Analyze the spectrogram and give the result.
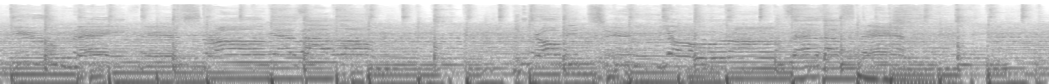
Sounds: Independent music, Music

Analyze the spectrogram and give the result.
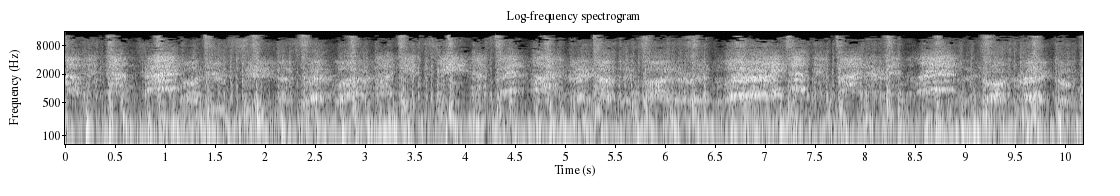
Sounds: Music

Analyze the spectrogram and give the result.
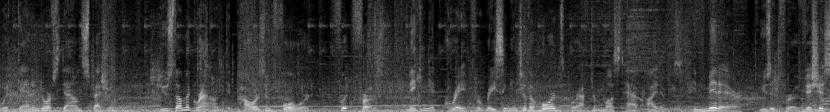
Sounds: crash

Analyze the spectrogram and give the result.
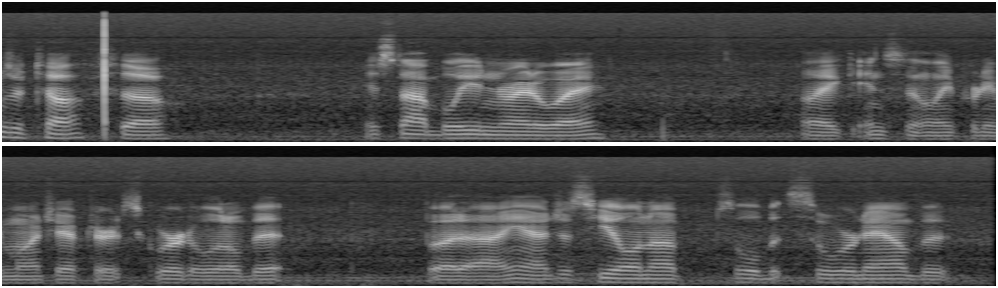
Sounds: Speech

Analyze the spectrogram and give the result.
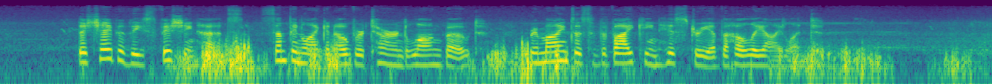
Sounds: Speech, outside, rural or natural

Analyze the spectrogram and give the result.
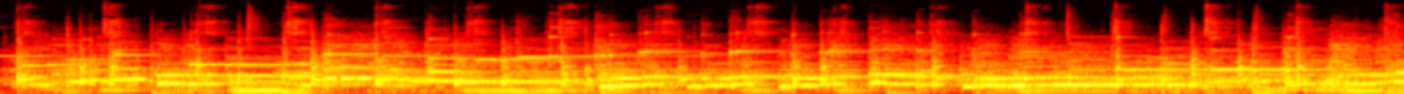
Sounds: playing vibraphone

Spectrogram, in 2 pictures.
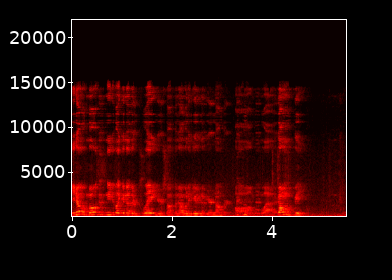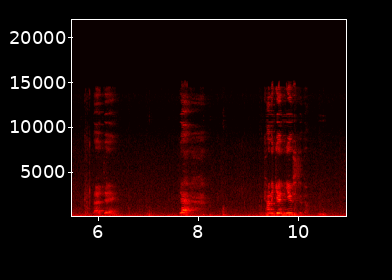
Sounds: Speech

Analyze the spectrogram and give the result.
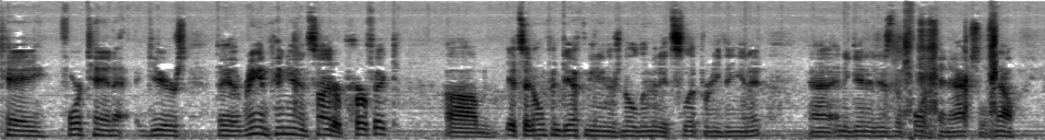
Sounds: Speech

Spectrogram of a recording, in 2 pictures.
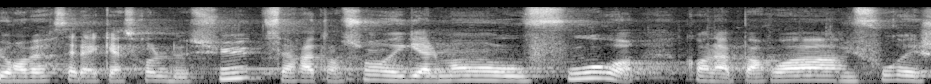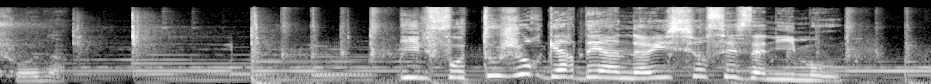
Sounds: Speech, Music

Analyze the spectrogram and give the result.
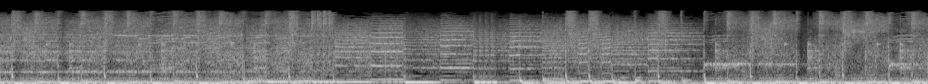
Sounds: Music

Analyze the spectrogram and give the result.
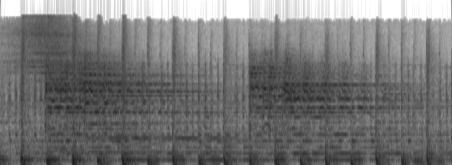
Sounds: Music

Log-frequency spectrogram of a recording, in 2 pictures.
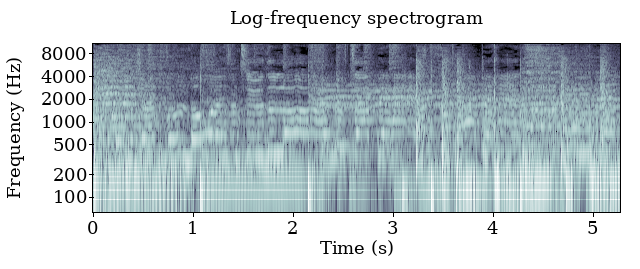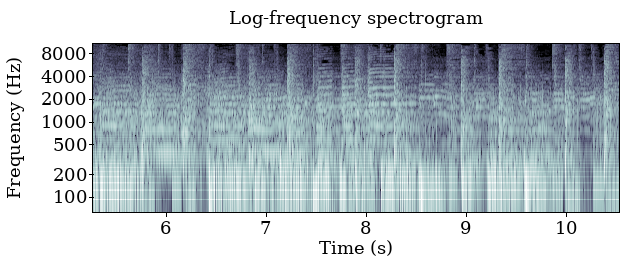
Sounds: Independent music, Music

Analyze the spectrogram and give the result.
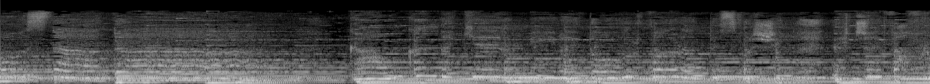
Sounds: Christmas music, Christian music, Music

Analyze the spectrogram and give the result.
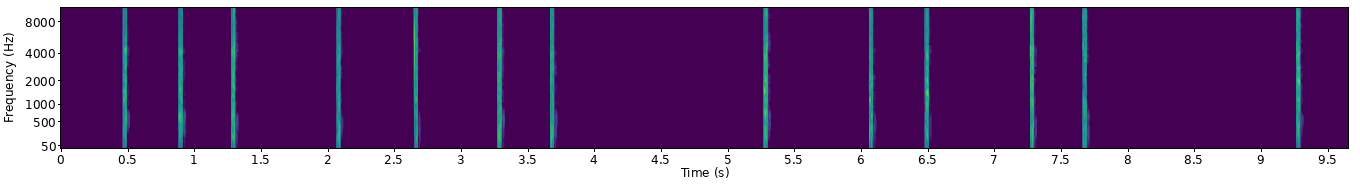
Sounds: Music

